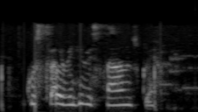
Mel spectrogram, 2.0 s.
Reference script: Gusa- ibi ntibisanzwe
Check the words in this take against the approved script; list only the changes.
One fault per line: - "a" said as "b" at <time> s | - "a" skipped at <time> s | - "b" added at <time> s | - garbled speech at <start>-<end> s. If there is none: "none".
none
